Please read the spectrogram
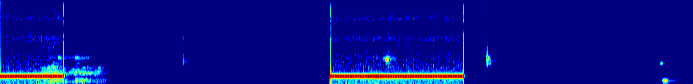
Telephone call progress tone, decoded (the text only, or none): ringback tone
